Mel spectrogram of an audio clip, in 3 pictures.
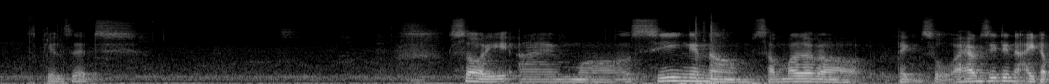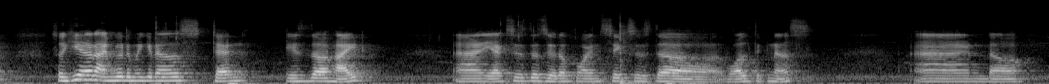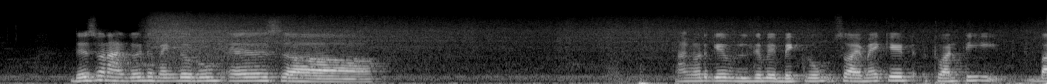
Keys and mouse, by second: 0.3 s, 3.2-3.9 middle drag, 6.2-7.7 drag, 11.1-12.8 drag, 14.8-17.2 drag, 17.8-18.4 middle drag, 21.0 click, 21.9-23.2 drag, 23.6-25.0 middle drag, 26.0-31.4 drag.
